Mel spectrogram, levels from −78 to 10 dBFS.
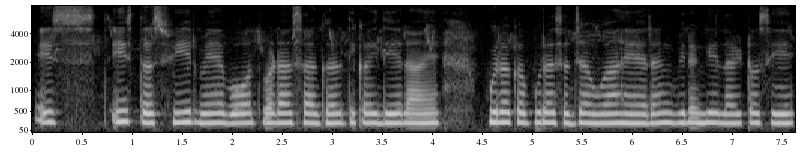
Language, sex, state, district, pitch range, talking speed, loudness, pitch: Hindi, female, Rajasthan, Barmer, 225-235 Hz, 165 wpm, -14 LUFS, 225 Hz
